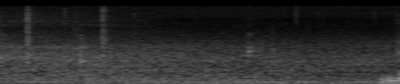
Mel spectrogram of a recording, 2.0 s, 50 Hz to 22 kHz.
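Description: A few light, separate clicks and ticks as a hand grips and tilts the front of a 1/14-scale model truck cab by its front wheel.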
